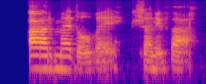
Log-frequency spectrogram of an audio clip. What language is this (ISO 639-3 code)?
cym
